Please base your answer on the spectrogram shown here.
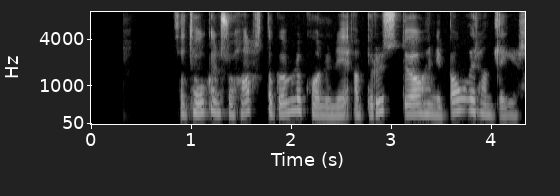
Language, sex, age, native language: Icelandic, female, 30-39, Icelandic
